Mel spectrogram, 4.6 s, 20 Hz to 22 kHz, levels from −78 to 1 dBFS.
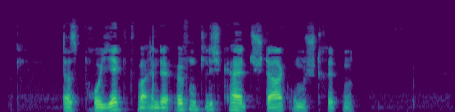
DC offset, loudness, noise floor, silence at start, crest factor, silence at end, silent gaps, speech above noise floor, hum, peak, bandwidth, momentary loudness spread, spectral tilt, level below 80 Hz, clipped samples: under 0.1%; -24 LUFS; -68 dBFS; 0.65 s; 20 dB; 1.05 s; none; 44 dB; none; -4 dBFS; 10 kHz; 11 LU; -5 dB/octave; -62 dBFS; under 0.1%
